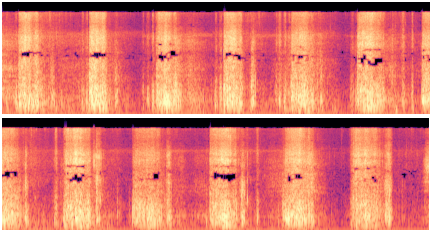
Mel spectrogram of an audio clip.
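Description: Footsteps crunching on hard-packed snow, a steady walking pace of about one and a half steps a second.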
